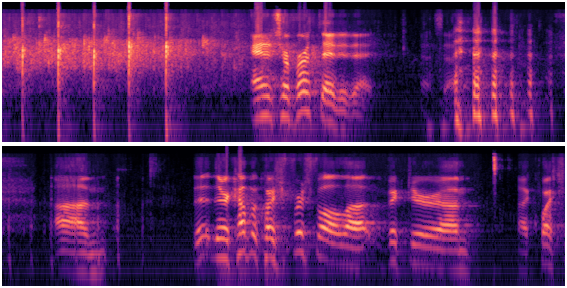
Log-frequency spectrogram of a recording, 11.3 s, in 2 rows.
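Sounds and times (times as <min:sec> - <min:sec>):
audience applause: 0:00.0 - 0:03.2
speech: 0:02.5 - 0:05.4, 0:06.2 - 0:06.8, 0:07.6 - 0:11.2
laughter: 0:04.3 - 0:06.9.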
